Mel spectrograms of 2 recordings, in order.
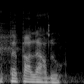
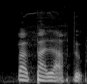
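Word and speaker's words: Pappalardo: on a beaucoup beaucoup Alors quoi de neuf Michel Paplardo, et je m'excuse si j'ai écorché son nom et si elle nous écoute. – Michel Papalardo. – Papalardo.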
